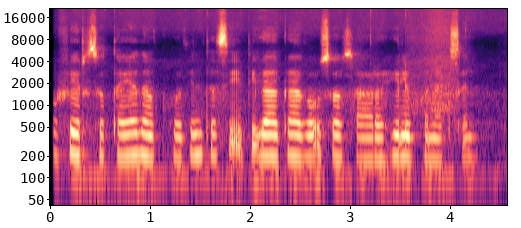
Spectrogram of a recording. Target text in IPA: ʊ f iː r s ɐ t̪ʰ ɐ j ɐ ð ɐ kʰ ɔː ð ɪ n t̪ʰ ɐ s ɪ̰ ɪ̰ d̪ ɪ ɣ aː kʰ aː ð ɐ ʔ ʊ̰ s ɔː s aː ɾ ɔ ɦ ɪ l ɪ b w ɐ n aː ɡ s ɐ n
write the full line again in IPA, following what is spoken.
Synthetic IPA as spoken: ʊ f iː r s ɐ t̪ʰ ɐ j ɐ ð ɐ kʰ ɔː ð ɪ n t̪ʰ ɐ s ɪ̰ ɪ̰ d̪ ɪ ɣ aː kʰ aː ɣ ɐ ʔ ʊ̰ s ɔː s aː ɾ ɔ ɦ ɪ l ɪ b w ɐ n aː ɡ s ɐ n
